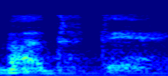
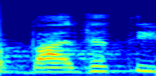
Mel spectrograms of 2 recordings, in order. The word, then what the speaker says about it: बाधते: नहीं दे रहा जितना आपके मुंह से बोला हुआ बाधति शब्द कष्ट दे रहा है क्योंकि बाधते शब्द का अशुद्ध उच्चारण आपने किया है यह शब्द बाधते होना चाहिए भारत न बाधती राजन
